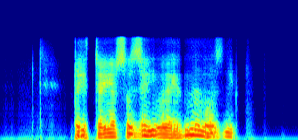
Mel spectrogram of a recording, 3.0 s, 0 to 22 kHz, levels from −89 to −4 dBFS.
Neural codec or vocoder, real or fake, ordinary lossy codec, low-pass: codec, 16 kHz, 0.5 kbps, FreqCodec, smaller model; fake; none; 7.2 kHz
